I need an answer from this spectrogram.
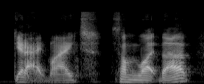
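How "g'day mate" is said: broad Australian accent, lower. Demonstrating how people in the northern parts might speak, broad Australian accent. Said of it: "They might speak a little bit more like this".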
